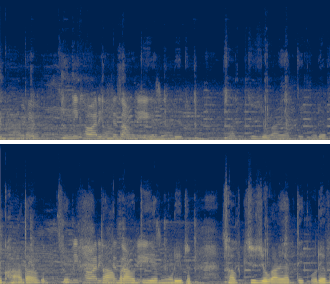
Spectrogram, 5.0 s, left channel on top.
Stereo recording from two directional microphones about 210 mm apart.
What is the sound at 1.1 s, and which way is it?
Speech, 15° right (ahead or behind).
